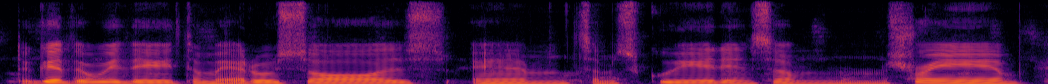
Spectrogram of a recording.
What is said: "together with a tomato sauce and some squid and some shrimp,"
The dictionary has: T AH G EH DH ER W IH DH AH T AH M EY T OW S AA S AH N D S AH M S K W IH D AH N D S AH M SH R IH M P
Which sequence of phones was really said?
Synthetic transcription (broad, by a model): T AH G EH DH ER W IH DH AH T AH M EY T OW S AA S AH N S AH M S K W IH D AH N S AH M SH R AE M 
